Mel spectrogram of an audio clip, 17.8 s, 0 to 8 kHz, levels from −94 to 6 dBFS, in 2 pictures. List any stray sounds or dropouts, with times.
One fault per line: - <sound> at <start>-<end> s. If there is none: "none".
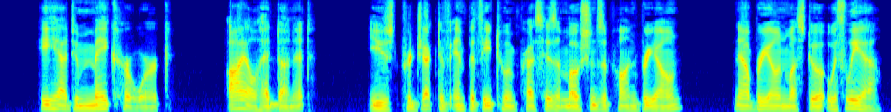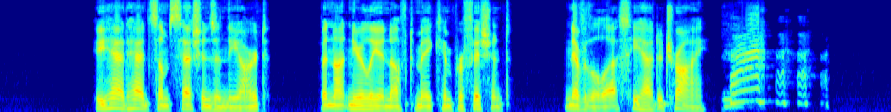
- laugh at 16.1-17.2 s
